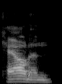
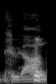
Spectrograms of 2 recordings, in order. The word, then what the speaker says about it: Cowden: Apparently his last name is pronounced Cowden. And we've been calling him Kudon this whole time. We've gotten it wrong this entire time.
